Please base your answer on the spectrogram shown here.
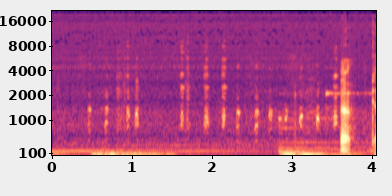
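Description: Chicken clucking in The Outer Worlds video game, a string of short, close clucks over a low game hum, ending with a louder squawk.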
